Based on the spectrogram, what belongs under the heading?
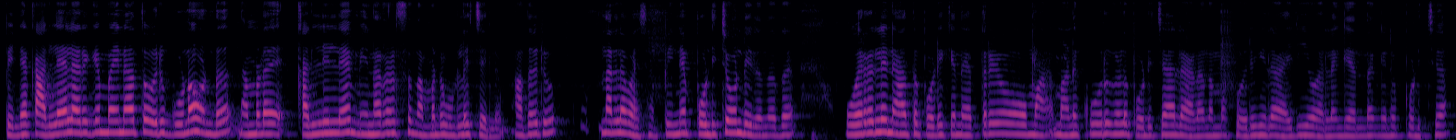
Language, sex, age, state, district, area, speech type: Malayalam, female, 45-60, Kerala, Thiruvananthapuram, urban, spontaneous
